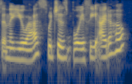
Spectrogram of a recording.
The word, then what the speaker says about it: Boise: the US, which is Boise, Idaho, which is pronounced Boise, not Boise. Oh. That's something locals will tell you.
